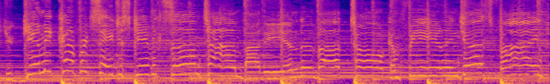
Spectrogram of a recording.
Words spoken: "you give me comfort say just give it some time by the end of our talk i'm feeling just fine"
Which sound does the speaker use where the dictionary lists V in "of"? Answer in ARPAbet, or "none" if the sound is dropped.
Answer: V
